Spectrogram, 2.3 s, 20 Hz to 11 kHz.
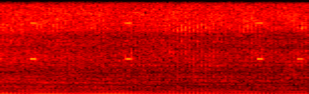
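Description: Steady electric hum of a running submersible water pump system, fading slightly. The pump is drawing about 9.7 amps but not lifting water.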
